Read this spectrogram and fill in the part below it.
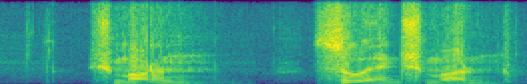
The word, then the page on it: Schmarrn: bayerischen Dialekt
